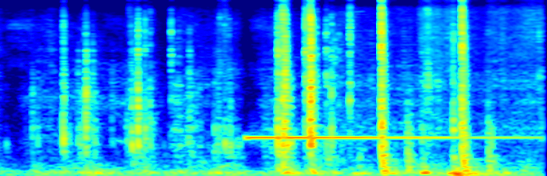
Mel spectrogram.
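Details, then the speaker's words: Chevrolet Trailblazer, microphone under the dash near the gas pedal: sharp, irregular clicks, about two a second, once the key is turned on; the HVAC actuator is the culprit. "yet clicking up in there and obviously you can hear it so that is our culprit"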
